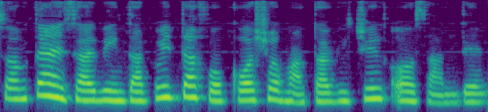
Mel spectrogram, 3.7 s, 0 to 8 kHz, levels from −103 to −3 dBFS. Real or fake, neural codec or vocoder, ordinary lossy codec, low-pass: fake; codec, 16 kHz, 2 kbps, FunCodec, trained on LibriTTS, 25 frames a second; none; none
